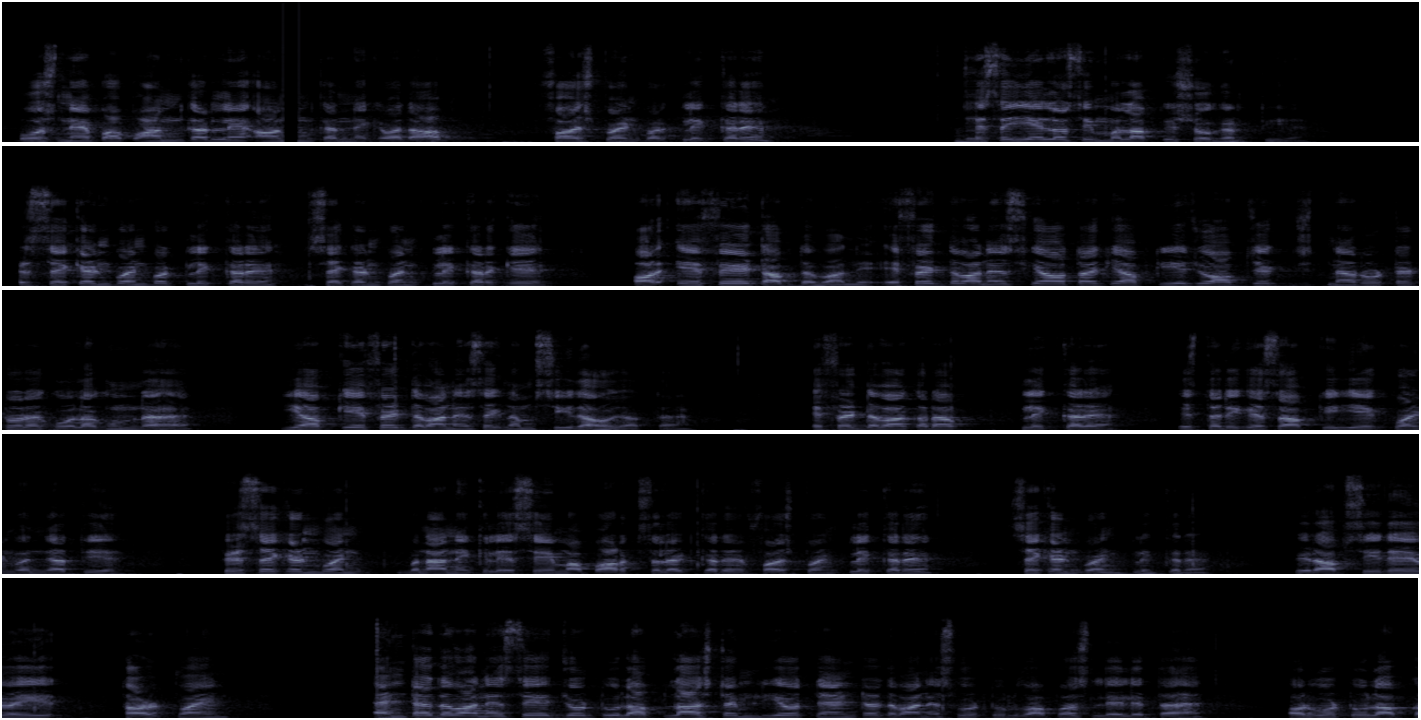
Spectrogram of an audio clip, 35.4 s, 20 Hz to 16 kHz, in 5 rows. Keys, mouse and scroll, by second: 5.3 click, 8.4 click, 11.3 F8, 16.7 F8, 18.7 click, 22.8 click, 30.1 Return, 32.9 click.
